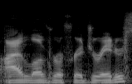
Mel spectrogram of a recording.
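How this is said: It is said in a flat, monotone voice. The speaker calls it wrong. "he doesn't say it like that, like in the most like monotone and boring way possible"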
